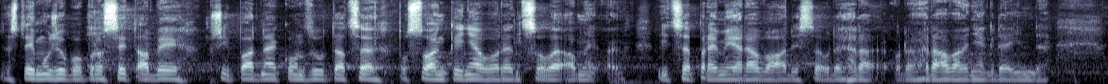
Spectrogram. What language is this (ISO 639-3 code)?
ces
